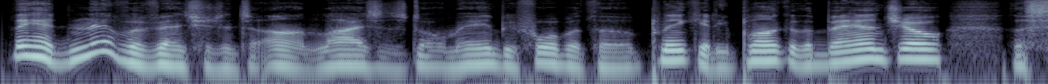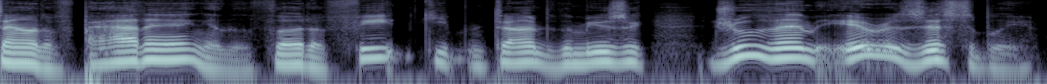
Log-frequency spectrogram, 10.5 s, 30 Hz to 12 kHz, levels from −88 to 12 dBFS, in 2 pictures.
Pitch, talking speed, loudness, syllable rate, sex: 135 Hz, 190 wpm, -19 LUFS, 5.3 syllables/s, male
